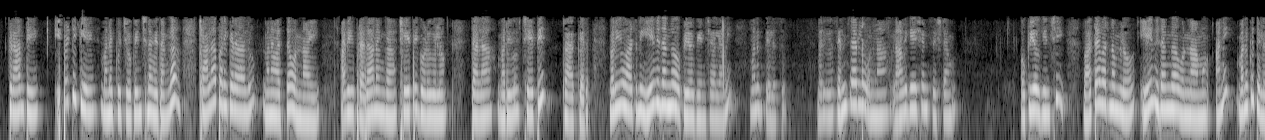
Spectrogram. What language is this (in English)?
Telugu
